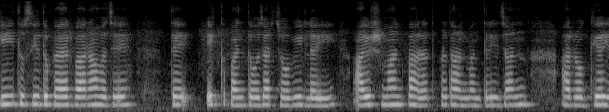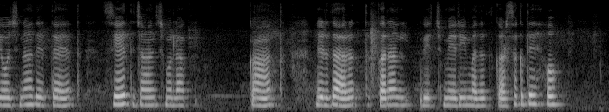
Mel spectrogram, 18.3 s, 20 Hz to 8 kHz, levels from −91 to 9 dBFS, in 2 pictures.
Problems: constant background noise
